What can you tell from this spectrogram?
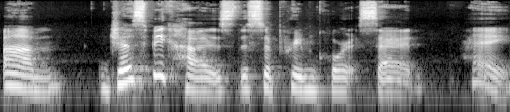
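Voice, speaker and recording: Heard in a very clean recording against a silent background, a plain, everyday voice carries lively intonation. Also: woman. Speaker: teacher. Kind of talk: lecture. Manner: casual, many fillers.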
